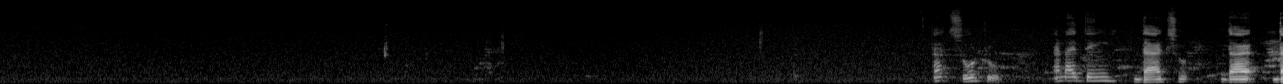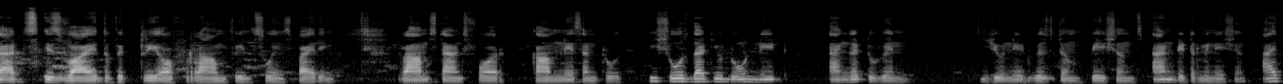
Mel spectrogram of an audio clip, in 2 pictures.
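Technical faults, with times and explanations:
11.43–20.36 s, automatic gain falling: the gain control judged the input too loud or its background noise too strong and eased it down about 9 dB, so speech and room noise sink together.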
